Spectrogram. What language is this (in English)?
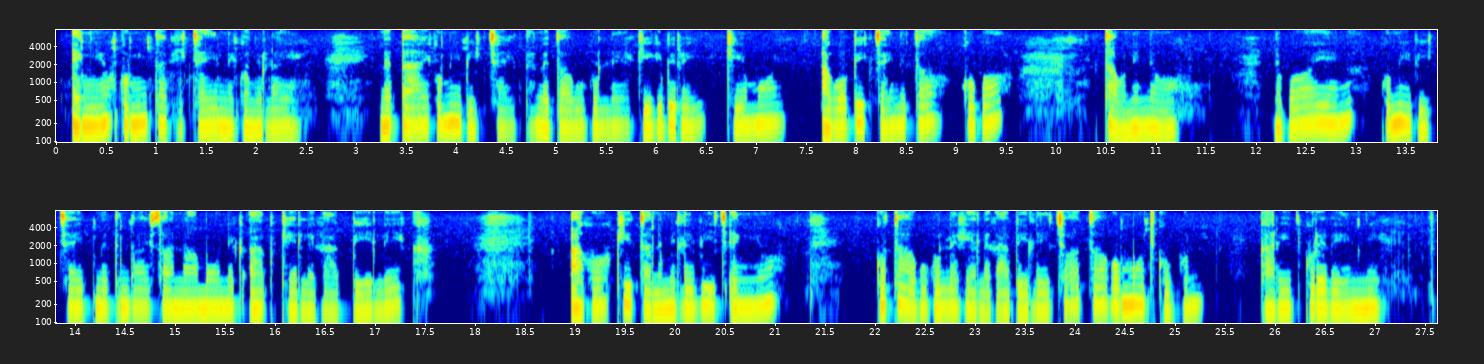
Kalenjin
